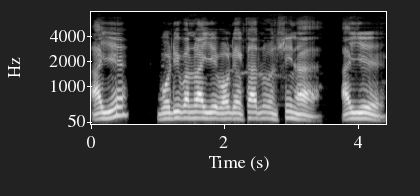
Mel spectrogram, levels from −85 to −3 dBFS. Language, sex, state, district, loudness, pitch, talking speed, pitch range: Hindi, male, Bihar, Araria, -15 LUFS, 155 Hz, 110 wpm, 145-165 Hz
